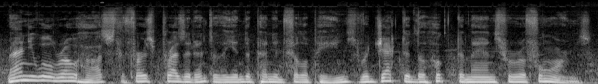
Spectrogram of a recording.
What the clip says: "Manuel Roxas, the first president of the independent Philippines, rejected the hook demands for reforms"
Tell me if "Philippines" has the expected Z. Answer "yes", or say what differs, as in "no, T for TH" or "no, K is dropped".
yes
